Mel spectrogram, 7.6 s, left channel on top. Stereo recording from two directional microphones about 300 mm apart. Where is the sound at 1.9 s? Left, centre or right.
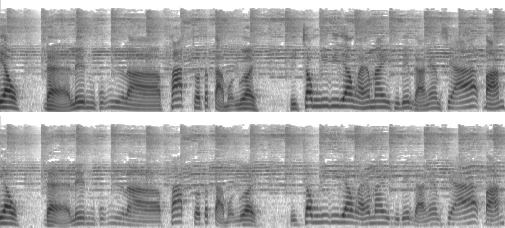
Right.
